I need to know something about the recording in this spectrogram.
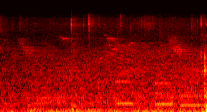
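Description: Quiet background music, steady and without speech over it.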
